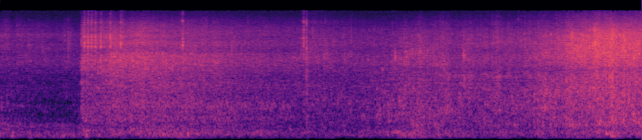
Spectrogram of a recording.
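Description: Small waves washing and sloshing over seaweed-covered shoreline rocks. The sound starts abruptly about a second in after a quieter opening, rises and falls, and is loudest near the end.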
